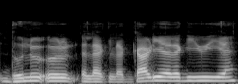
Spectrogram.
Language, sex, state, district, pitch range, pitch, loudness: Hindi, male, Himachal Pradesh, Shimla, 140-170 Hz, 155 Hz, -16 LUFS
